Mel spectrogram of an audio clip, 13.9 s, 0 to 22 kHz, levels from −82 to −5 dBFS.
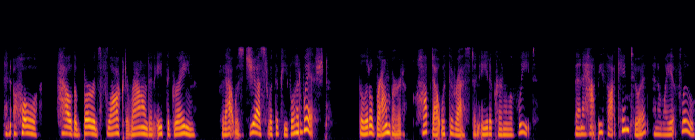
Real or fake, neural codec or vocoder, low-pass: real; none; 5.4 kHz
